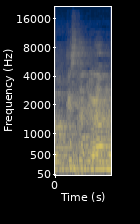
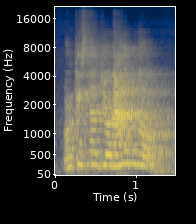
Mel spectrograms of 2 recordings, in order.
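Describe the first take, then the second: First: Hushed hurt question to Jesus; soft grieving reproach. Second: The same question pushed harder; louder accusing reproach. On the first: Marta y María preguntan a Jesús, suave y dolido. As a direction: ask it quietly, wounded. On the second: Marta y María acusan a Jesús, en voz más alta. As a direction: demand an answer, reproachful. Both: Retold or imitated. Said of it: "diría Marta y María".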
